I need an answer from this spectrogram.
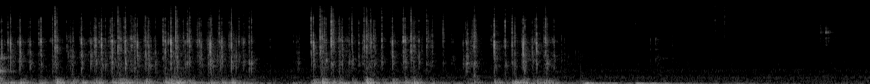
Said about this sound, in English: it just sounds like that because this keyboard makes these like loud noises.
